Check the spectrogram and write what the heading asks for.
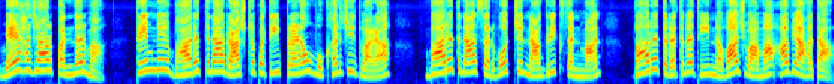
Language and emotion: Gujarati, neutral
